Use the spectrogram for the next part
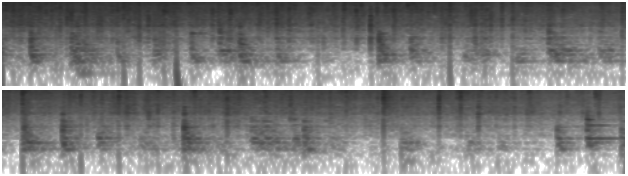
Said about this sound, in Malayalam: ഉള്ളി നല്ല ട്രാൻസ്പെറൻ്റ് കിട്ടുന്നവരെ വഴറ്റിയെടുക്കാം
